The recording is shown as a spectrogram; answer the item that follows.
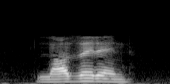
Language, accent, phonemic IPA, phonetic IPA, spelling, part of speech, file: Armenian, Eastern Armenian, /lɑzeˈɾen/, [lɑzeɾén], լազերեն, noun / adverb / adjective, Hy-լազերեն.ogg
- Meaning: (noun) Laz (language); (adverb) in Laz; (adjective) Laz (of or pertaining to the language)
